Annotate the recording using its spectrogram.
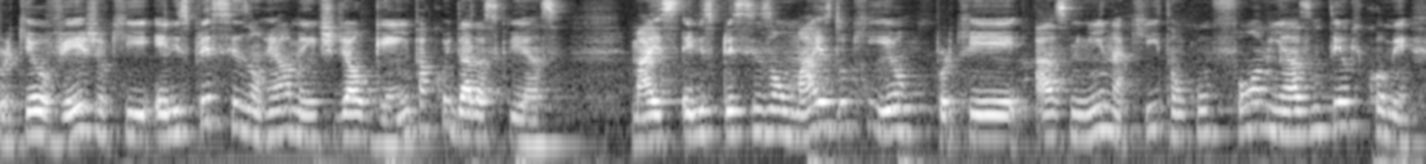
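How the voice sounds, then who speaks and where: The man's pitch variation is ordinary, and audible room echo colors the recording. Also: fairly high pitch for a man, moderate pace. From São Paulo, Brazil. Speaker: pastor and missionary. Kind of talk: casual interview.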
